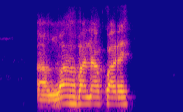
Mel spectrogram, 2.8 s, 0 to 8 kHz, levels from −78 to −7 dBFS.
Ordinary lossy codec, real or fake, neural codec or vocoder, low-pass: Opus, 16 kbps; fake; codec, 32 kHz, 1.9 kbps, SNAC; 7.2 kHz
